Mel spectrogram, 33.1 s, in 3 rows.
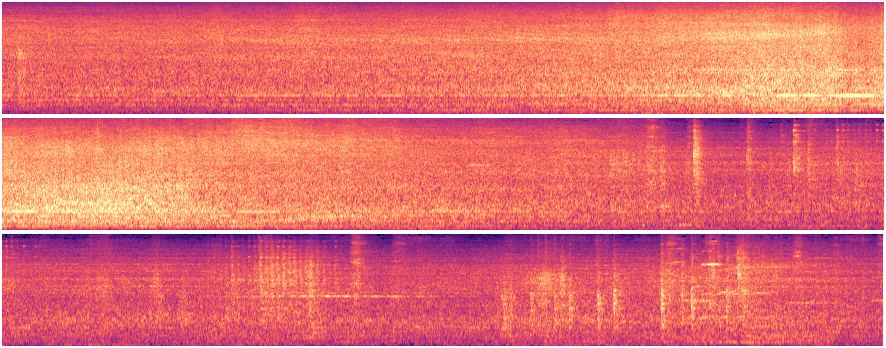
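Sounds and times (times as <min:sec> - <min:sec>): freight train passing: 0:00.0 - 0:33.0.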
